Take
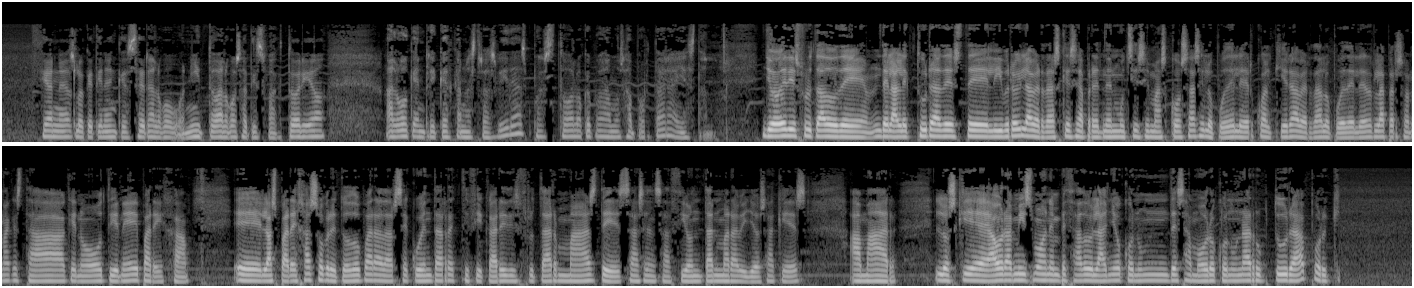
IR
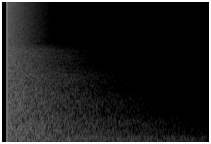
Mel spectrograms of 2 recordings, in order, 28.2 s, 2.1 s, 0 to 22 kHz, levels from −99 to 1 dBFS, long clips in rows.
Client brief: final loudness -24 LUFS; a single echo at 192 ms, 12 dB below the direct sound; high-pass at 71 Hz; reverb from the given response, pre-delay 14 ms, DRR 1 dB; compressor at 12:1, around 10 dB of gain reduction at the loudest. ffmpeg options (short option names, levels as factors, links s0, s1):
-filter_complex "[0:a]highpass=71,acompressor=threshold=0.0355:ratio=12,aecho=1:1:192:0.251,asplit=2[s0][s1];[1:a]atrim=start_sample=2205,adelay=14[s2];[s1][s2]afir=irnorm=-1:irlink=0,volume=1.06[s3];[s0][s3]amix=inputs=2:normalize=0,volume=2.66"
